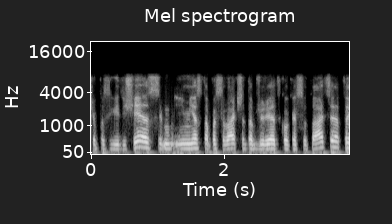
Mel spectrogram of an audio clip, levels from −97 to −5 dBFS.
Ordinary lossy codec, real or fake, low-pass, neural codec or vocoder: Opus, 16 kbps; real; 7.2 kHz; none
